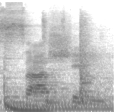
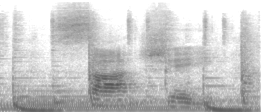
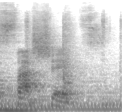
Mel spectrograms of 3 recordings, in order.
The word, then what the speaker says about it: sachet: to my views so the correct way to pronounce this is sasha sasha sashay so not sachets no c is voiceless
